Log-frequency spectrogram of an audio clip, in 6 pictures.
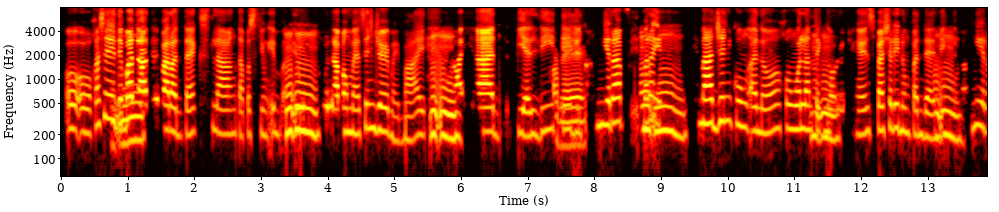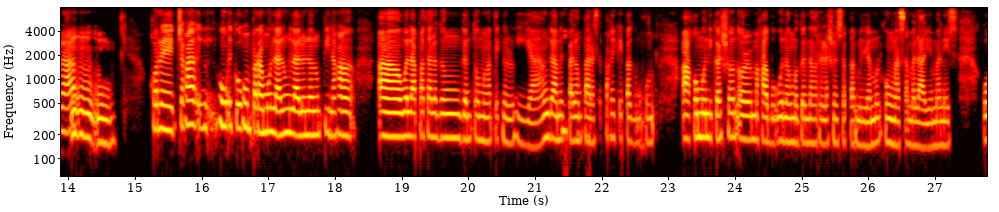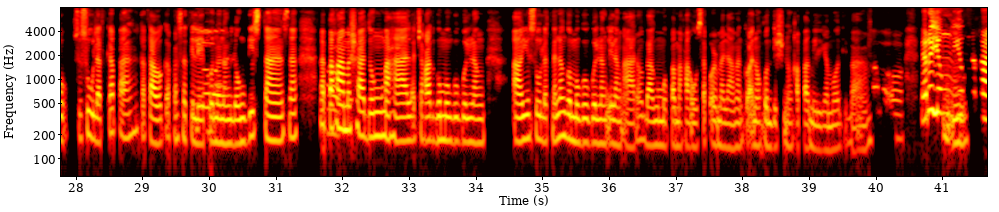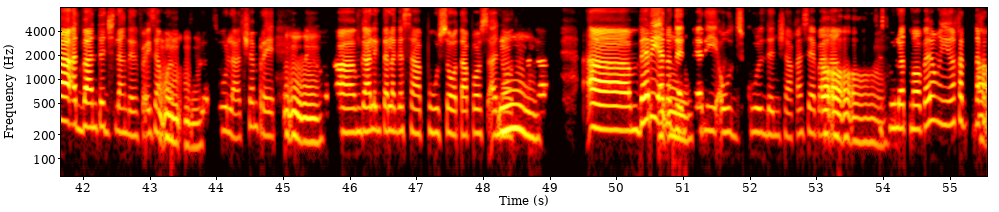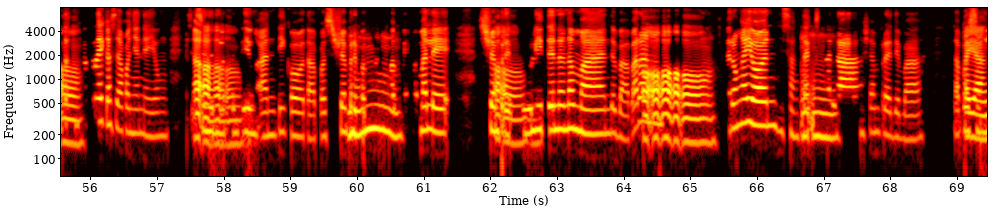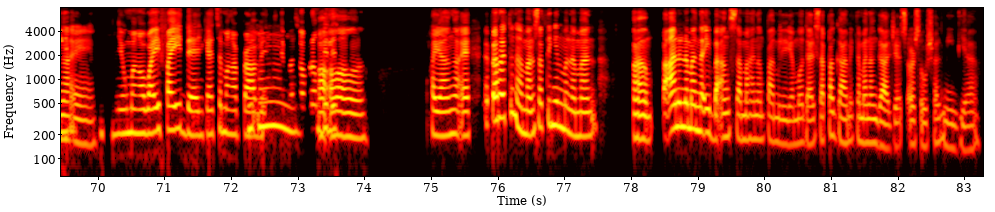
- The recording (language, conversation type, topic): Filipino, unstructured, Ano ang epekto ng teknolohiya sa relasyon mo sa pamilya?
- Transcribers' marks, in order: distorted speech; unintelligible speech; tapping; static; other background noise; mechanical hum; in English: "very old school"; "sinulatan" said as "sinugatan"; unintelligible speech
